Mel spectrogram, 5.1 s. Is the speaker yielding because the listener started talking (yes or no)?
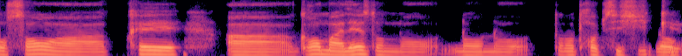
yes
